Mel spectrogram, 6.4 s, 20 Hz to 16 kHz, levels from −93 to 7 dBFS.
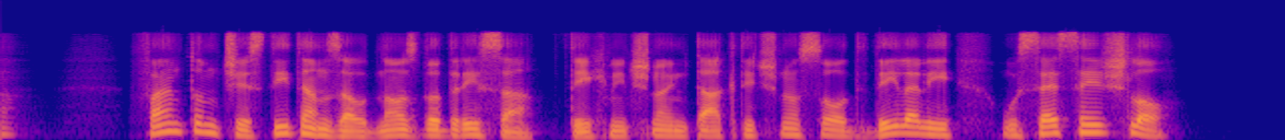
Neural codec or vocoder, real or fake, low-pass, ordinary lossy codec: codec, 16 kHz, about 1 kbps, DyCAST, with the encoder's durations; fake; 7.2 kHz; AAC, 96 kbps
